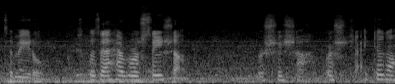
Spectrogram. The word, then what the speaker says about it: rosacea: Roisha ro I don't know how to say it proper. It's rosacea and yeah so I look like a tomato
